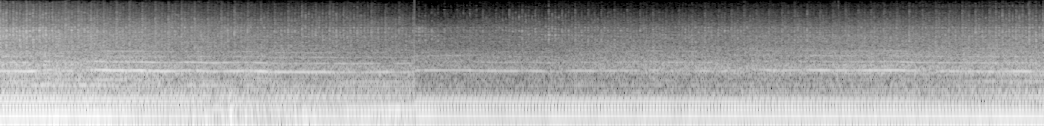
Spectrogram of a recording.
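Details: Farmall H first start after winter, still cold, all four cylinders running after a rough idle: steady mid-pitched rear-end gear whine under load as it moves off, milder than its normal severe whine because cold, thick rear-end grease.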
